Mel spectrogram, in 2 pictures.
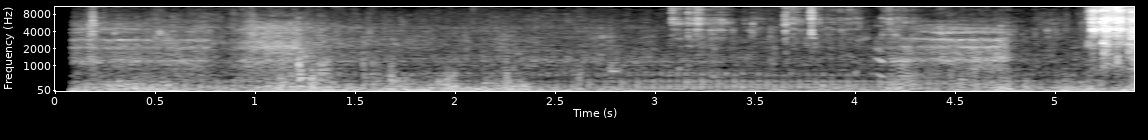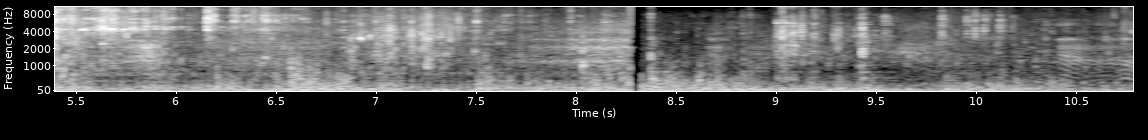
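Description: Boat motor running on open water, with wind buffeting the microphone; the sound drops out for an instant a little past eight seconds.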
